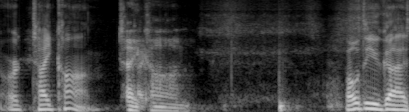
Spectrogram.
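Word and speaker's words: Taycan: got him what you almost know is it pronounced tykan or tycon tycon both of you guys just said a different answer i've only heard it called tyken t-a-y-c-a-n peter says the room inside is fine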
